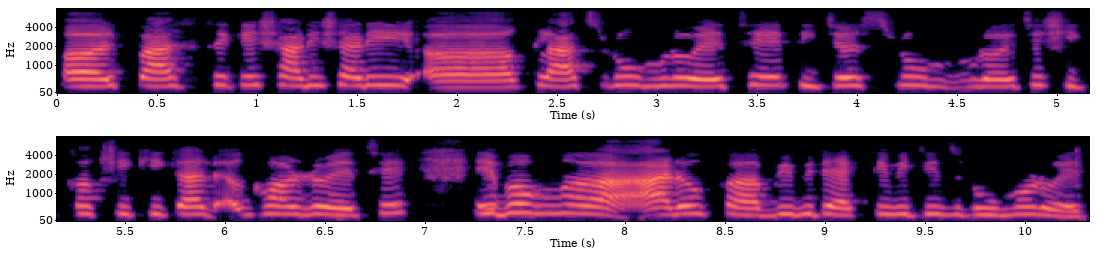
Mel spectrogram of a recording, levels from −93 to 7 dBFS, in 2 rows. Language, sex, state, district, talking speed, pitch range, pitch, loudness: Bengali, female, West Bengal, Dakshin Dinajpur, 135 wpm, 255-290 Hz, 270 Hz, -25 LUFS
